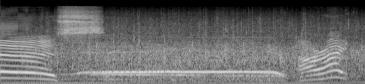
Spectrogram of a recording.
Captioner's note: audience cheers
